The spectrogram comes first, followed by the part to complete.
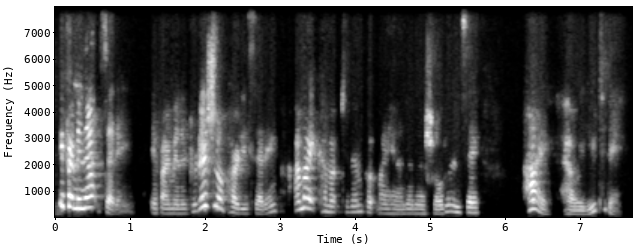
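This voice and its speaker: Soft, husky-voiced woman hypnotist. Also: medium pitch, very animated, a little fast, lo-fi sound. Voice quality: soft, soothing. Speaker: hypnotist and party performer. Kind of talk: conversational interview answers.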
